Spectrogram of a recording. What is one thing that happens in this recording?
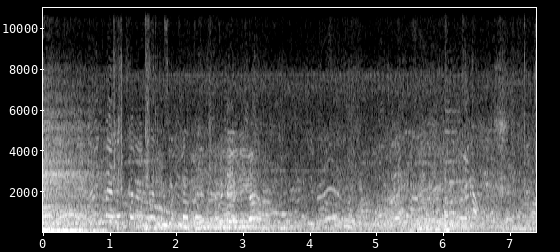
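A large crowd of people chatters and calls out.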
